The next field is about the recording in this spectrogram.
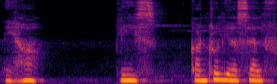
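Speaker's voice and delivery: urgent hushed whisper; whispered in her ear. A narrator's reading. Husband whispering in his wife's ear, urging calm. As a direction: whisper so nobody else hears. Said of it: "ಕಿವಿಯಲ್ಲಿ ಪಿಸುಗುಡುವಂತೆ ಹೇಳಿ".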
